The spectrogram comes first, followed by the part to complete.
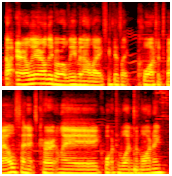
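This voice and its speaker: A man's voice: medium pitch, fairly even intonation, fast talker, pushed and bright. A man chatting casually as a game streamer, rambling and swearing freely as he goes. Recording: music playing behind the voice. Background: background game music.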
